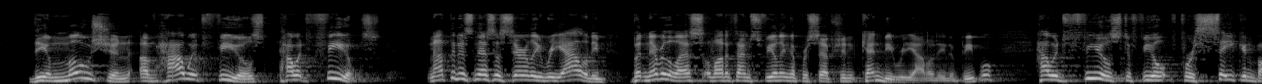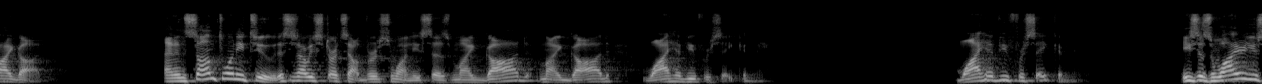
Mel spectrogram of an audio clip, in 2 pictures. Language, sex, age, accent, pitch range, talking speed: English, male, 40-59, American, 150-215 Hz, 165 wpm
